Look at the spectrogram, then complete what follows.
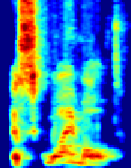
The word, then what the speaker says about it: Esquimalt: Esquimalt.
